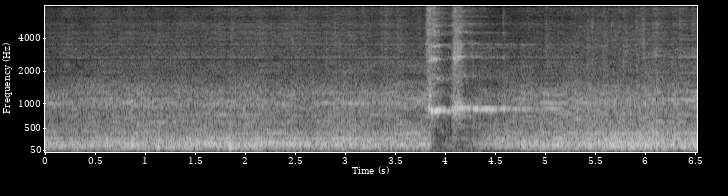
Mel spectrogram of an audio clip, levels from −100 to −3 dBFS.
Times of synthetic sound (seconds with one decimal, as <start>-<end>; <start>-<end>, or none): 0.0-5.3; 6.0-6.5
